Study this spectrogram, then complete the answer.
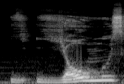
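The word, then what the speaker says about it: Youmuu: got the Yuma's ghostbed apparently it's pronounced yomus goes blade but I don't care I call it Yuma's ghostblade I think you guys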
